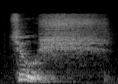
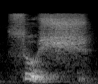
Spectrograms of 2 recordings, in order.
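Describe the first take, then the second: First: The word begins with a ch sound. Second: The word begins with an s sound. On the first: "pronounce the word as choosh" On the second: "or at least sush instead of shoes"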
